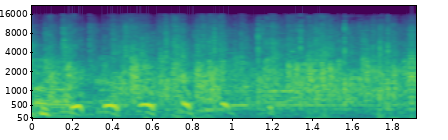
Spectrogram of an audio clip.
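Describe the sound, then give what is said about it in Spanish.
A room full of people claps steadily for a couple of seconds for a young lad, a dense crackle of applause with a few brief voices or whoops rising over it. “Yo voy a pedir, por favor, un aplauso para el mocete.”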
